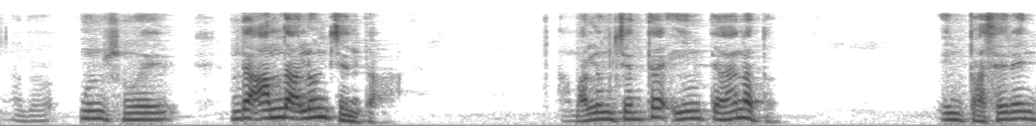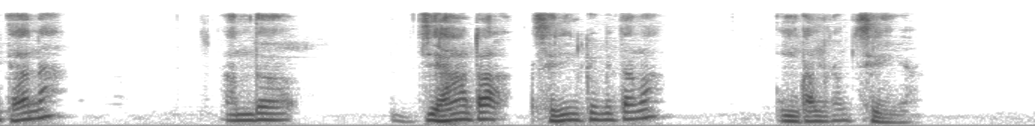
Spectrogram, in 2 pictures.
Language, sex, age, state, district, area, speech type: Santali, male, 60+, West Bengal, Birbhum, rural, spontaneous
